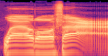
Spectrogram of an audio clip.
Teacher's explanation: Jangan dihentak bunyi ainnya, Bunda, tapi diantar, ya. Diantar sampai menyongsong huruf setelah ain sukunnya. · suara dari ain sukun itu seharusnya sedikit mengalir. Jangan sampai betul-betul terputus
